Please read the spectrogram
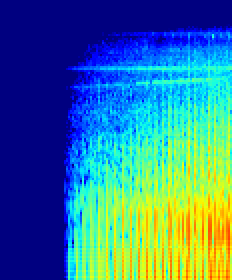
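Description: Helicopter rotor chopping in a rapid, even beat, starting from silence a little under a second in and growing steadily louder.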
